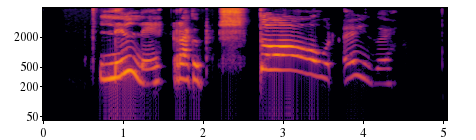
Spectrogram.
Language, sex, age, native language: Icelandic, female, 7, Icelandic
